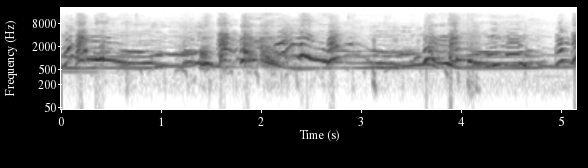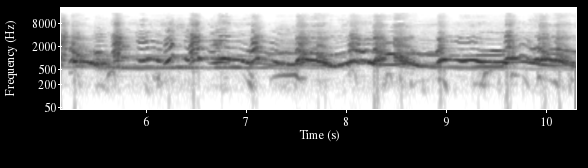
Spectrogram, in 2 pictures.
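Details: Chorus of three Border Terriers in St Albans, sustained drawn-out howls layered over each other, pitch bending up and down, with frequent sharp yelps punctuating the group song.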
